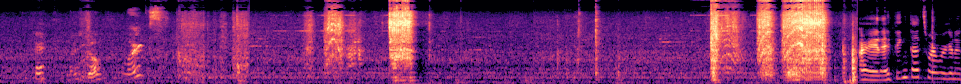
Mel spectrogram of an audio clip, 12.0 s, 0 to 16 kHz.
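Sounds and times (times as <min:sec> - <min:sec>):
cordless power tool bursts: 0:08.9 - 0:10.4.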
